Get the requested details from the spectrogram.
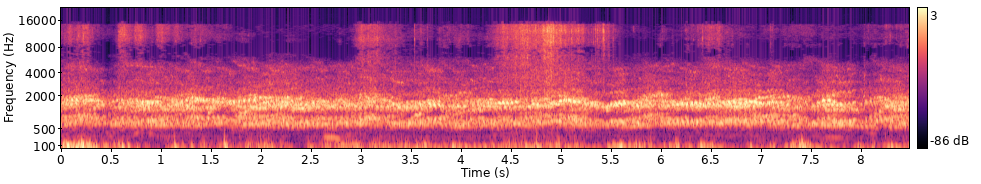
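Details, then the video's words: A dense spring chorus of frogs giving mating calls at Yulgok Arboretum pond, South Korea, blending into one steady, throbbing wall of sound. "개구리 짝짓기 울음소리(율곡 수목원 연못) Frog mating calls (Yulgok Arboretum Pond)"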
